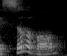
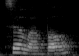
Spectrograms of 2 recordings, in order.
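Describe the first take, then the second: First: Said in the usual way. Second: "syllable" slow and louder, in three clear parts. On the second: Shown as a demonstration. Teacher prompting students to say it, "syllable" slowly sounded out in parts. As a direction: sound out "syllable" beat by beat, higher. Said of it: "now say".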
